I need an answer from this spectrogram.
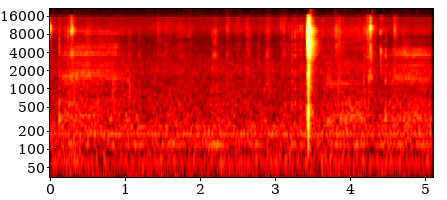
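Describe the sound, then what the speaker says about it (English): Scissors snip stray threads on a handmade tassel angel: one crisp, close cut stands out in near silence, followed by a softer second snip. "We're gonna give it a snip in some spots that are coming out."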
